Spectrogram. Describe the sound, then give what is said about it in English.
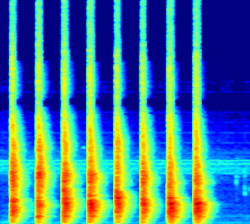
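Eight loud, sharp hand claps on a radio broadcast, applauding a speech against government measures, in a steady, even rhythm, each a crisp slap with a short ringing tail, followed by a brief silence. No one speaks. “I don't know how clapping comes out over people's radios, but I just I loved every golden word of that.”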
